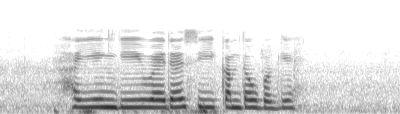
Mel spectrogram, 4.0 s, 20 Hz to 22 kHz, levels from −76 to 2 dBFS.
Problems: background sounds at intervals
